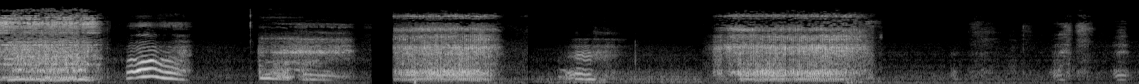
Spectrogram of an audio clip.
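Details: Loud, harsh snores with whistling and squeaky sounds between them, repeating every few seconds, from a sleeping dragon outside; loud snoring.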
